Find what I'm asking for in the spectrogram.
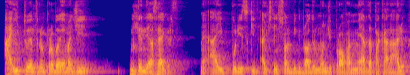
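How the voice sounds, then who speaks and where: A man hosting a casual podcast chat, relaxed, ending many phrases with a tag question. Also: on the low side, fast talker.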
